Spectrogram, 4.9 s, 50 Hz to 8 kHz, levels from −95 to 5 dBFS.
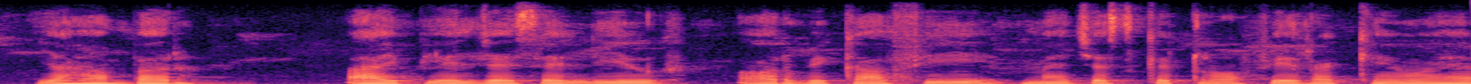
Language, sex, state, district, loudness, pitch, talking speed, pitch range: Hindi, male, Uttar Pradesh, Lalitpur, -20 LUFS, 135 Hz, 170 wpm, 130-140 Hz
